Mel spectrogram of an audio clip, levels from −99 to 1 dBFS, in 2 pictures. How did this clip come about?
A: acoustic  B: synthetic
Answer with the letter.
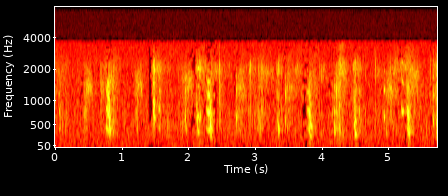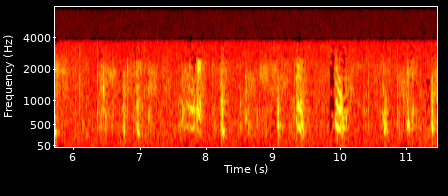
A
